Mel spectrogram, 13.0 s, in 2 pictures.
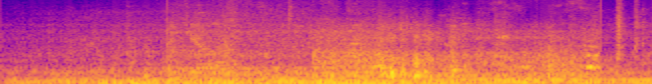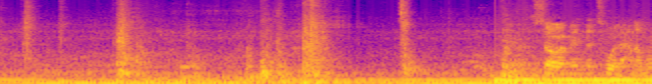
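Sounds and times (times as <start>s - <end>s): train carriage rumbling: 0.0s - 13.0s
sharp clanks and knocks: 5.4s - 10.8s, 11.4s - 12.0s.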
